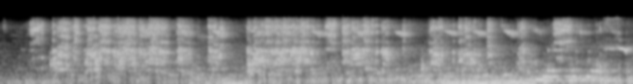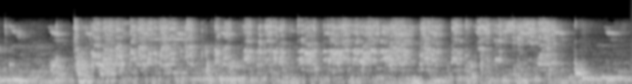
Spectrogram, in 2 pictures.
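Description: Wire whisk beating a thick chocolate cream mixture in a metal pan, the wires scraping and squeaking against the pan in rapid strokes with brief pauses.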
